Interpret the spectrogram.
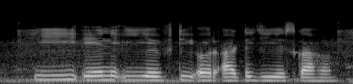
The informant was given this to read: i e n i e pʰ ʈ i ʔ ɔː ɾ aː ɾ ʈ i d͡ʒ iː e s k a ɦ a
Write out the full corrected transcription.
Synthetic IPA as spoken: i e n i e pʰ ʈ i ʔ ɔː ɾ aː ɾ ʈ i d͡ʒ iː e s k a ɦ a

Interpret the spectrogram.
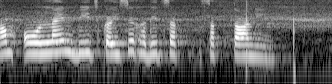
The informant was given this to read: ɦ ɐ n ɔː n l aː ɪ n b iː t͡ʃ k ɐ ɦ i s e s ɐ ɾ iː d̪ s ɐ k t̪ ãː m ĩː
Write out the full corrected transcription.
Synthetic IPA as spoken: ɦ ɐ m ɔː n l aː ɪ n b iː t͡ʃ k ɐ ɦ i s e x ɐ ɾ iː d̪ s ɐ k t̪ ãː n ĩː

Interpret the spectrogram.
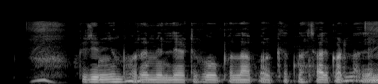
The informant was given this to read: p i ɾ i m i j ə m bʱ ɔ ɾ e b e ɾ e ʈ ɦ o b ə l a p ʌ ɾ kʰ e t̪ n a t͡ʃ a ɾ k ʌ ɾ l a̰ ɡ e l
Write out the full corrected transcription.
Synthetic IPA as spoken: p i ɾ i m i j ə m bʱ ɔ ɾ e m e l e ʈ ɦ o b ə l a p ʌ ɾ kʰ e t̪ n a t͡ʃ a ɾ k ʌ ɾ l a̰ ɡ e l

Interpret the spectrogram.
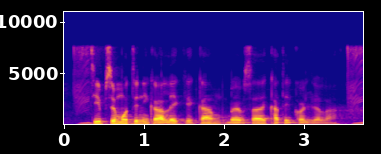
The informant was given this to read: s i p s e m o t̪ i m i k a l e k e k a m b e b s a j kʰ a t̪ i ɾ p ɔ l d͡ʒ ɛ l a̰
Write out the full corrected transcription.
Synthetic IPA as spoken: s i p s e m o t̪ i n i k a l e k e k a m b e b s a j kʰ a t̪ i ɾ k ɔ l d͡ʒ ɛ l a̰

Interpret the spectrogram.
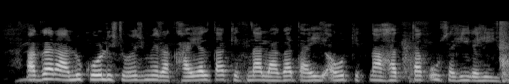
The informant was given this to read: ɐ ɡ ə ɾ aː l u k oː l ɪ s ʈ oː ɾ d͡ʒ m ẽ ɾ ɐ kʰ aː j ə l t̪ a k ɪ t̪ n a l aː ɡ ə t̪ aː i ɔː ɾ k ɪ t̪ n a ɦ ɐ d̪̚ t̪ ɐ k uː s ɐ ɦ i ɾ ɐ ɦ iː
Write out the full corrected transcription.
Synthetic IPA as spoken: ɐ ɡ ə ɾ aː l u k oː l ɪ s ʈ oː ɾ d͡ʒ m ẽ ɾ ɐ kʰ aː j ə l t̪ a k ɪ t̪ n a l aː ɡ ə t̪ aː i ɔː ɾ k ɪ t̪ n a ɦ ɐ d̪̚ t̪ ɐ k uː s ɐ ɦ i ɾ ɐ ɦ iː

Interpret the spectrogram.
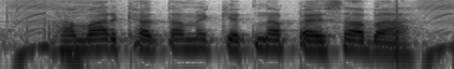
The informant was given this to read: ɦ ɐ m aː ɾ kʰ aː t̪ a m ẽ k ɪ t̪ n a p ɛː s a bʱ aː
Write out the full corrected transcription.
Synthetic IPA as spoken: ɦ ɐ m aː ɾ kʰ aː t̪ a m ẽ k ɪ t̪ n a p ɛː s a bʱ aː

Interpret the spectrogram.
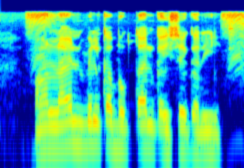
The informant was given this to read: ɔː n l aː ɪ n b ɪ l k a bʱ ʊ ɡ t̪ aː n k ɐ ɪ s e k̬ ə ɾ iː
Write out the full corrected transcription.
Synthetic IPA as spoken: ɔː n l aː ɪ n b ɪ l k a bʱ ʊ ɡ t̪ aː n k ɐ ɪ s e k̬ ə ɾ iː

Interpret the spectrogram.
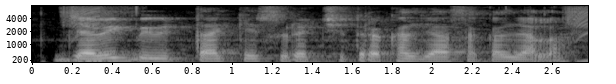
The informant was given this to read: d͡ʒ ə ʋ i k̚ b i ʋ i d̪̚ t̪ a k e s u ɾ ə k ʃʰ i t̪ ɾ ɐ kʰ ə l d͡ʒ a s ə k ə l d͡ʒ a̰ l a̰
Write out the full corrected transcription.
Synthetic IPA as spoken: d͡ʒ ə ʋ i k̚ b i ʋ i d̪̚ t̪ a k e s u ɾ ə k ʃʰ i t̪ ɾ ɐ kʰ ə l d͡ʒ a s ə k ə l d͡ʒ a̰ l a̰

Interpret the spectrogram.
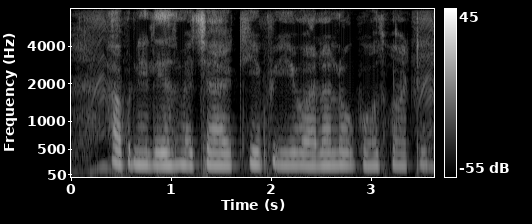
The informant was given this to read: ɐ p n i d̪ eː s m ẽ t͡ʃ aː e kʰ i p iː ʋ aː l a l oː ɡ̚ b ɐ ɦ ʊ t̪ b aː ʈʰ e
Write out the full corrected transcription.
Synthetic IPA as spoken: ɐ p n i d̪ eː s m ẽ t͡ʃ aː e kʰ i p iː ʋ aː l a l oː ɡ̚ b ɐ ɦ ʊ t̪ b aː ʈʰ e

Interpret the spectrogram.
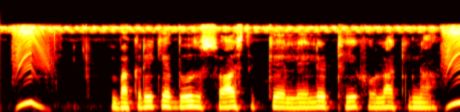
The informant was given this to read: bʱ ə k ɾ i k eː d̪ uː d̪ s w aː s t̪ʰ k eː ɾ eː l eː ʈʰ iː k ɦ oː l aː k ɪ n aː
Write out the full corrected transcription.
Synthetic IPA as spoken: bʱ ə k ɾ i k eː d̪ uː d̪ s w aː s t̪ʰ k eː l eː l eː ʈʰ iː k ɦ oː l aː k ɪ n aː

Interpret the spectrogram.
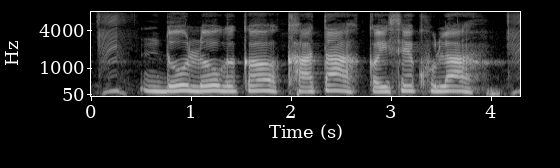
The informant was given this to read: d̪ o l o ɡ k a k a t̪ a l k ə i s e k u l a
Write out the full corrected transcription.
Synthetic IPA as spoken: d̪ o l o ɡ k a kʰ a t̪ a k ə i s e kʰ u l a

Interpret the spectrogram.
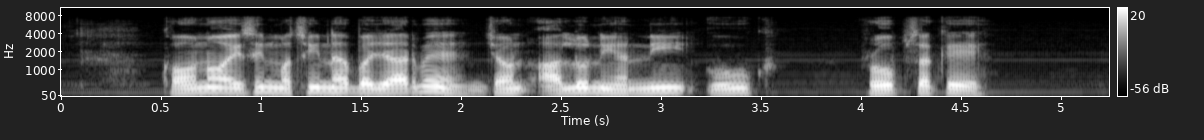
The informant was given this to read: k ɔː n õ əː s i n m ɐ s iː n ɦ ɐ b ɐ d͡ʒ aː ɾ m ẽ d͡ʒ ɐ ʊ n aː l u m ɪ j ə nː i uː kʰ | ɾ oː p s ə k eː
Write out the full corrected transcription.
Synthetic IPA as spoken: k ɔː n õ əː s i n m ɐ s iː n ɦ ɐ b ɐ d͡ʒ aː ɾ m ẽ d͡ʒ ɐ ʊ n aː l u n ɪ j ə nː i uː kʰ | ɾ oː p s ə k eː

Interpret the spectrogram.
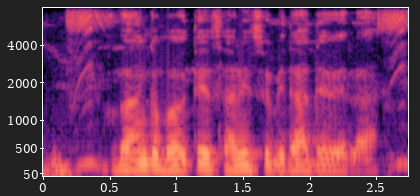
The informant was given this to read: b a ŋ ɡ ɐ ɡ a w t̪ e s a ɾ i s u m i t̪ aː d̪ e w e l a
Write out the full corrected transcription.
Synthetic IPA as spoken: b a ŋ ɡ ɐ b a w t̪ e s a ɾ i s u b i d̪ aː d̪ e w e l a

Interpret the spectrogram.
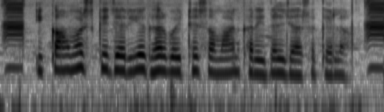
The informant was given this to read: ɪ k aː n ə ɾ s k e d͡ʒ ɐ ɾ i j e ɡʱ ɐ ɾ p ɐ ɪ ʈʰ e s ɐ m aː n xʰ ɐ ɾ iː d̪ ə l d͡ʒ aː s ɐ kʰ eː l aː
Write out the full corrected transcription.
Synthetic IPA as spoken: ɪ k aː m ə ɾ s k e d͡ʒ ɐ ɾ i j e ɡʱ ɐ ɾ b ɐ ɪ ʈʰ e s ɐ m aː n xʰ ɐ ɾ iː d̪ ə l d͡ʒ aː s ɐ k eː l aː

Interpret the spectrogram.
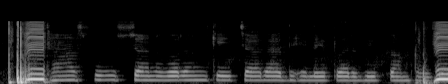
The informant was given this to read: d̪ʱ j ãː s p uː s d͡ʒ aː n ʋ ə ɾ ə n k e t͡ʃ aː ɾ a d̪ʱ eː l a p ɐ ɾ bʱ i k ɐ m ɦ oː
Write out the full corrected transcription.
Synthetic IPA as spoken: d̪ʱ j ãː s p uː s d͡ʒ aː n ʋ ə ɾ ə n k e t͡ʃ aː ɾ a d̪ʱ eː l e p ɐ ɾ bʱ i k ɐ m ɦ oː

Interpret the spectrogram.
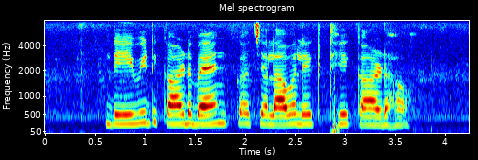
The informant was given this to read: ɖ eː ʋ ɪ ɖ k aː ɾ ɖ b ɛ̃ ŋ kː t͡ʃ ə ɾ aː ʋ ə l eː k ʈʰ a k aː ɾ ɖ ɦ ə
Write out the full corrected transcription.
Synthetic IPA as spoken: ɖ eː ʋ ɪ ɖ k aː ɾ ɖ b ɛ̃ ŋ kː t͡ʃ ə l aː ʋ ə l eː k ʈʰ e k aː ɾ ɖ ɦ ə

